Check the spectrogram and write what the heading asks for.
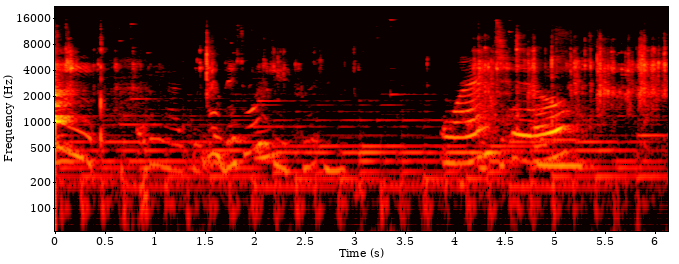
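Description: Soft background music with held notes, with a child's voice about four seconds in and a few faint clicks of wooden colored pencils being picked from a pile.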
